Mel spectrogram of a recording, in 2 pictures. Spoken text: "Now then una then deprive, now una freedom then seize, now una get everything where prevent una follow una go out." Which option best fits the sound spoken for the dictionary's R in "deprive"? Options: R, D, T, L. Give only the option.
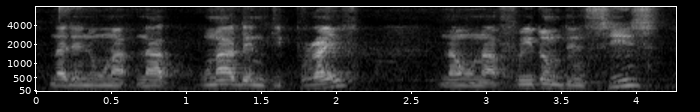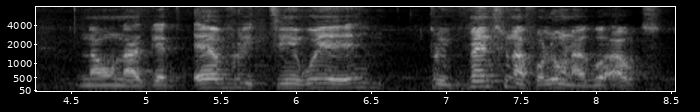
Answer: R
